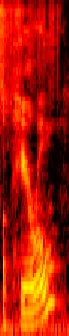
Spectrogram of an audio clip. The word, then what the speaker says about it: apparel: So, in apparel, our stress is on the pair syllable and letters a r here say the air dip thong like in pair like a pair of shoes.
